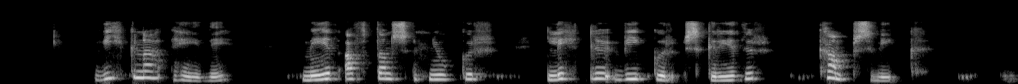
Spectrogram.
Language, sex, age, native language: Icelandic, female, 30-39, Icelandic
